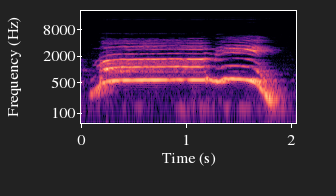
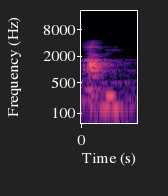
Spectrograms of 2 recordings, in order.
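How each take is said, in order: First: It is yelled as loud as possible. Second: It is said very quietly.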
